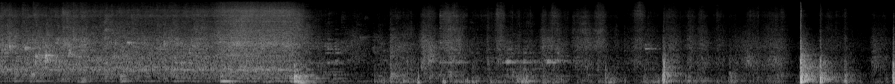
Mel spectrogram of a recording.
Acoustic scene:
restroom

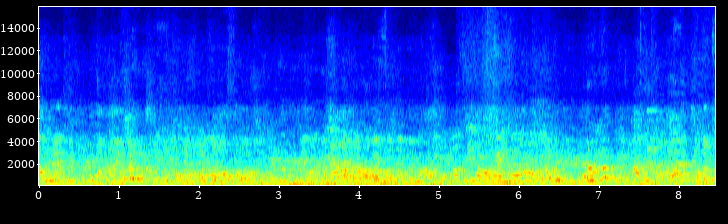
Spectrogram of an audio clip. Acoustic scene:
crowded indoor space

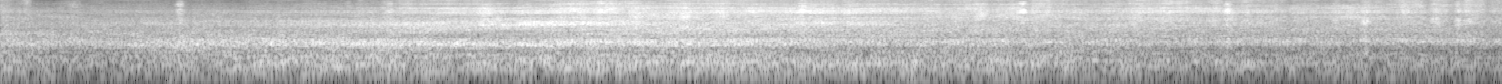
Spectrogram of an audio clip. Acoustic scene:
street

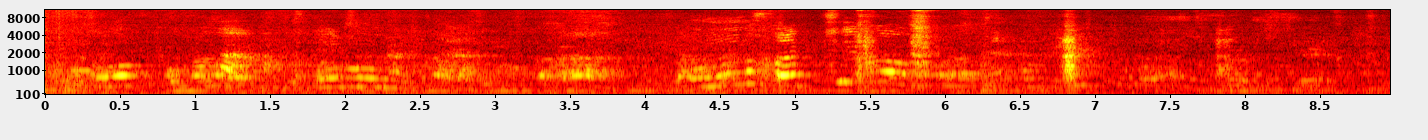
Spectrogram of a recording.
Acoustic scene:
restaurant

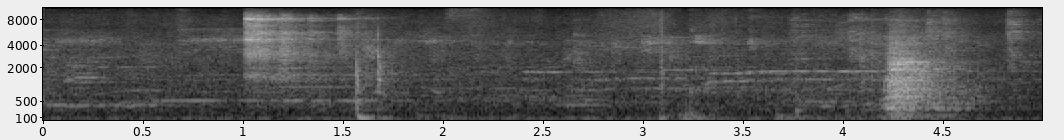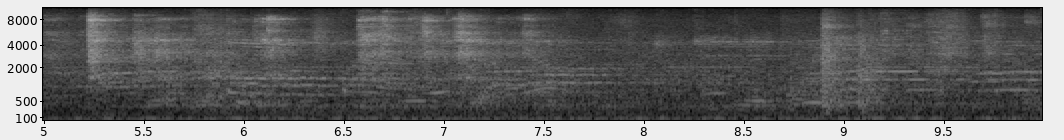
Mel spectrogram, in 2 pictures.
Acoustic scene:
restaurant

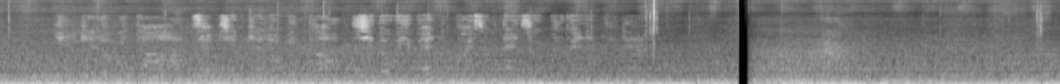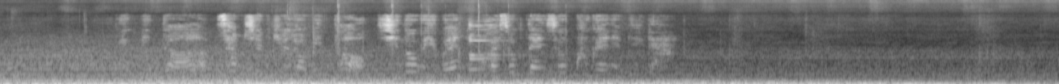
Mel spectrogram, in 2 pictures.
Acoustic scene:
car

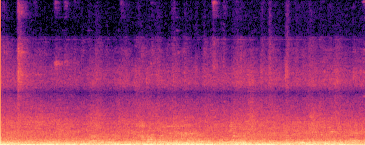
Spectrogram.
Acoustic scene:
subway station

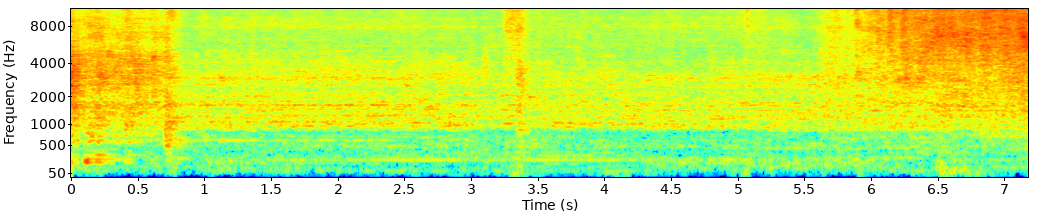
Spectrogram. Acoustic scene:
restroom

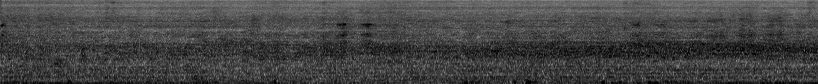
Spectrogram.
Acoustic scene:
street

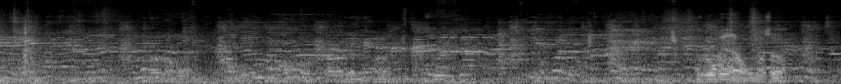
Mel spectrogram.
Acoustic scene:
restaurant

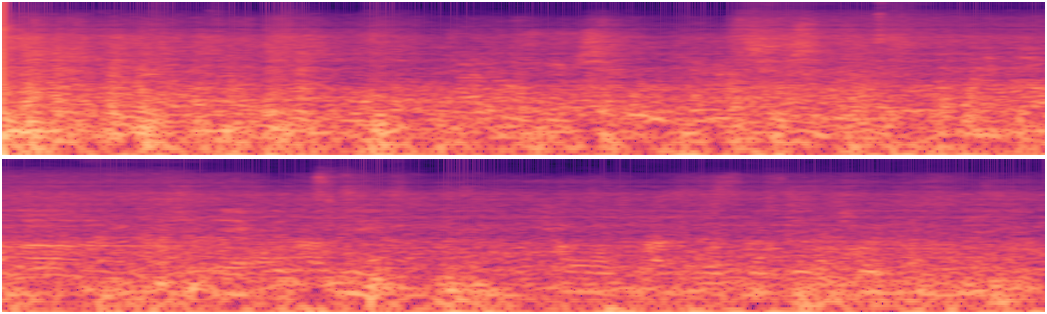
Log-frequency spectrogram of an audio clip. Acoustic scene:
subway train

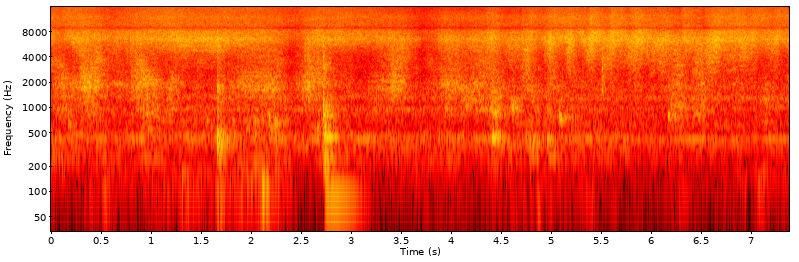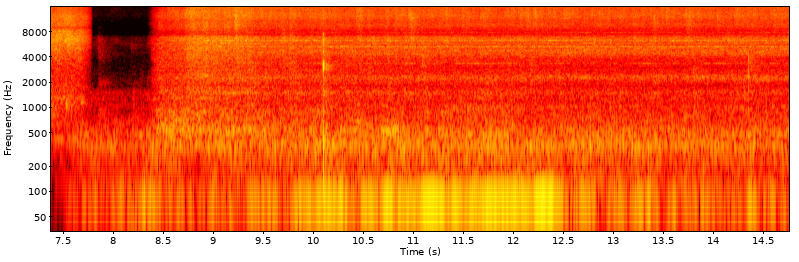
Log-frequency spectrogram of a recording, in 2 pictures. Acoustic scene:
restroom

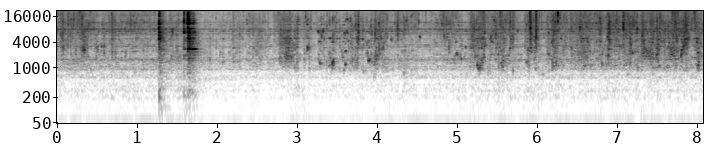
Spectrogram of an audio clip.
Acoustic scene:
kitchen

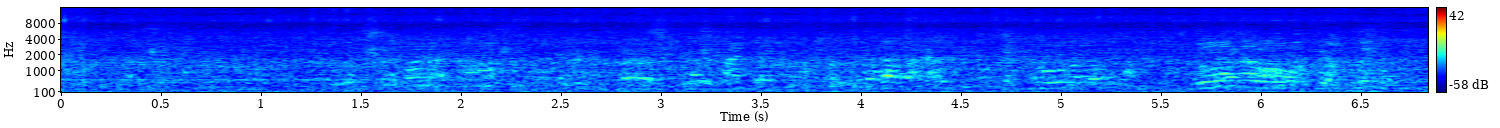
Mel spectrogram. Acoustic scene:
park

